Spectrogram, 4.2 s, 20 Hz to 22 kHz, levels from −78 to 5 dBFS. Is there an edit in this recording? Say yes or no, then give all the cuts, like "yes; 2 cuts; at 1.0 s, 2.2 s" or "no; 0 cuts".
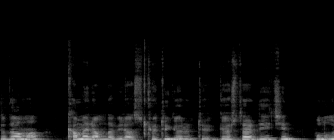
no; 0 cuts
